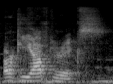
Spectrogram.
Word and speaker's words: Archaeopteryx: Archaeopteryx. Yeah, see? There's another one. Wow. Is that how it's pronounced? No. How is it pronounced? Archaeopteryx.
